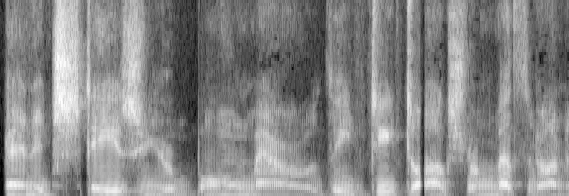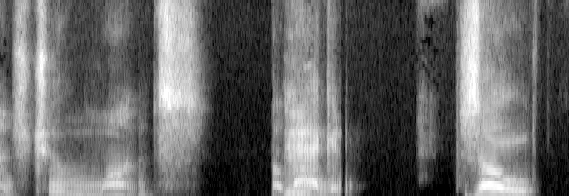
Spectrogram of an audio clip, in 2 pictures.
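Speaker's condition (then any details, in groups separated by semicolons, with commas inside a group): Laryngectomy; laryngectomy after throat cancer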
